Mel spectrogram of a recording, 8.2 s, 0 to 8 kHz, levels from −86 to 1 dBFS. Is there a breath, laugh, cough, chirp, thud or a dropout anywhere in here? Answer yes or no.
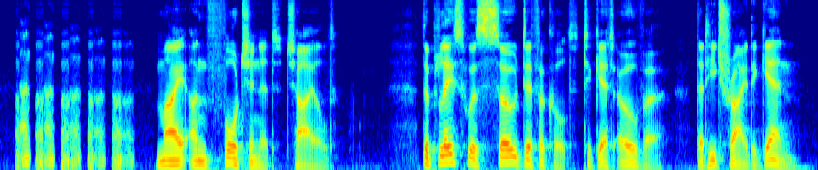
yes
